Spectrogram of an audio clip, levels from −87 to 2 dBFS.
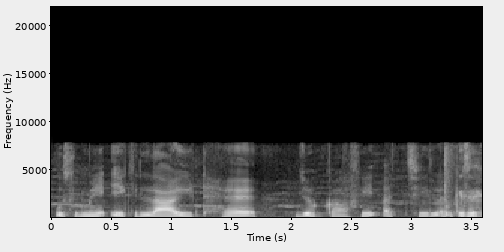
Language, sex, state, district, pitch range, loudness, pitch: Hindi, male, Bihar, Katihar, 180-220 Hz, -18 LUFS, 200 Hz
